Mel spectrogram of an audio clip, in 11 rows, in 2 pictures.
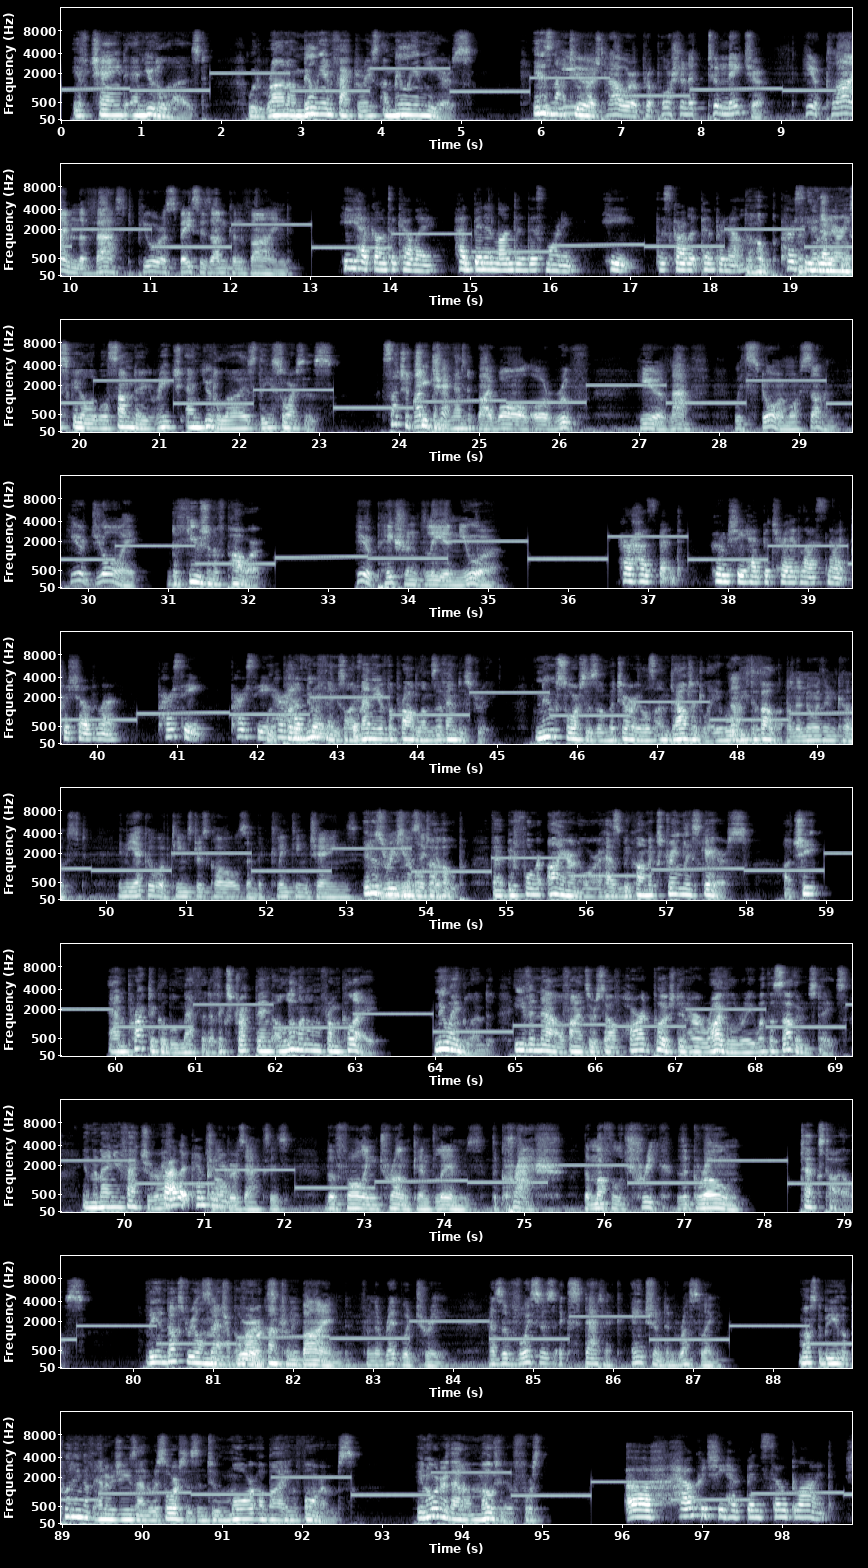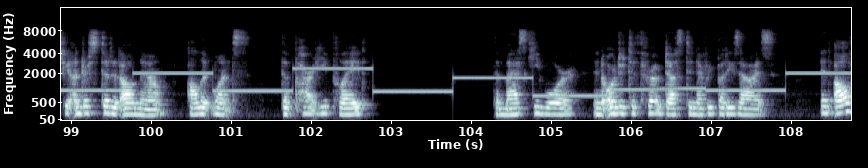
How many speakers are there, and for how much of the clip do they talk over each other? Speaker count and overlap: three, about 8%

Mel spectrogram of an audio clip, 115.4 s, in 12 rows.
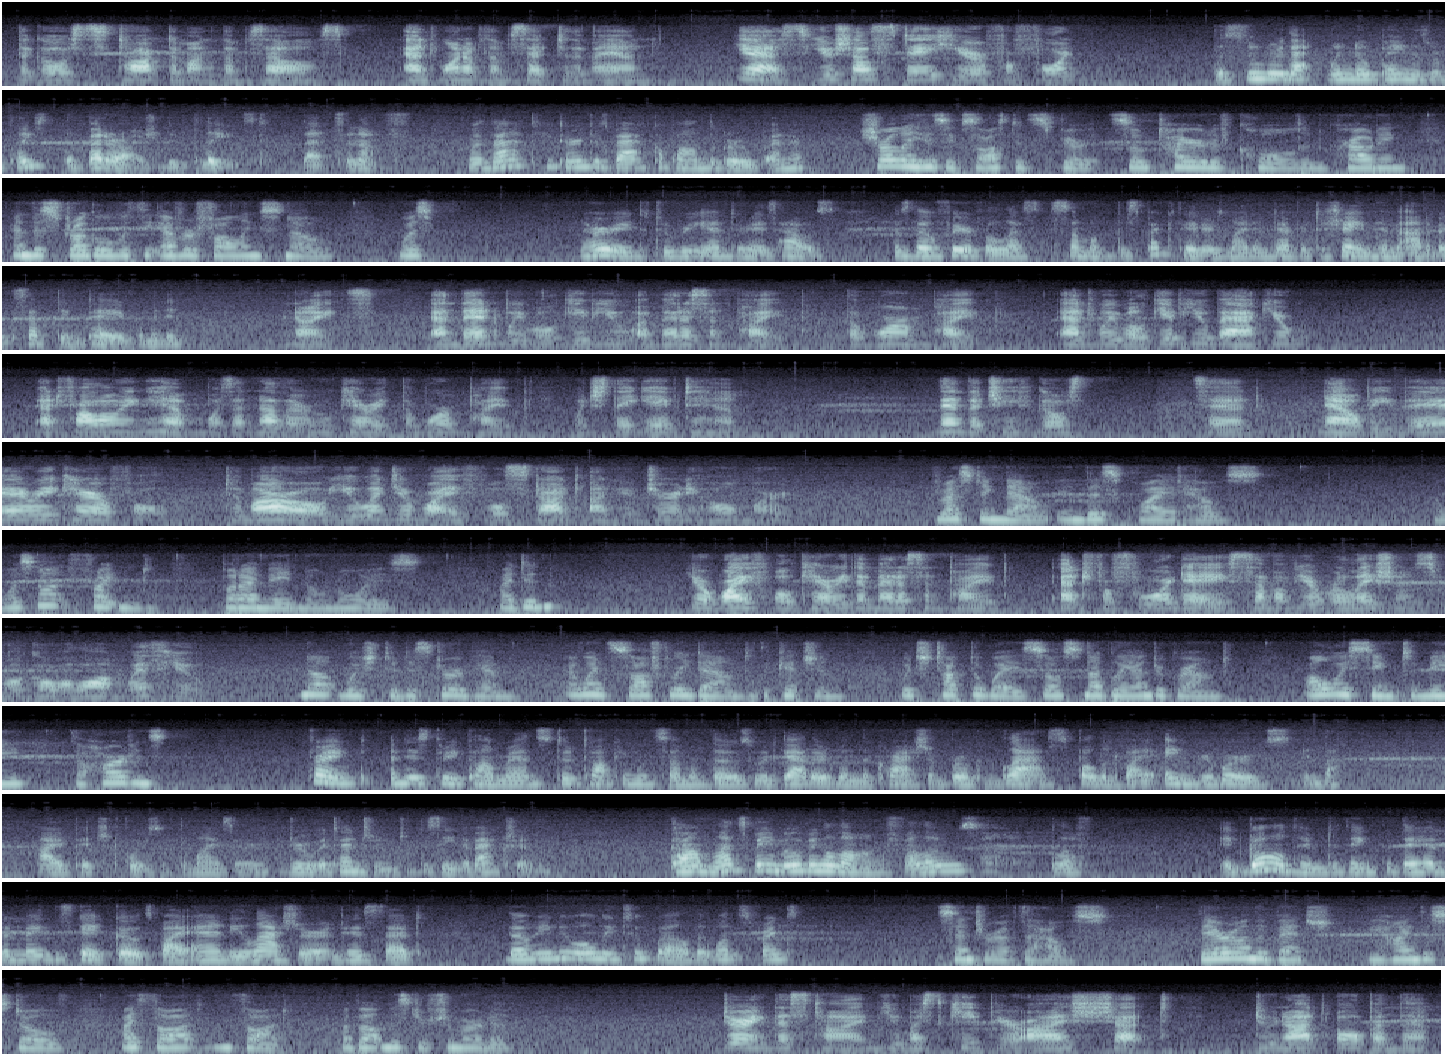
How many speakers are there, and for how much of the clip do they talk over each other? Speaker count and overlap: three, no overlap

